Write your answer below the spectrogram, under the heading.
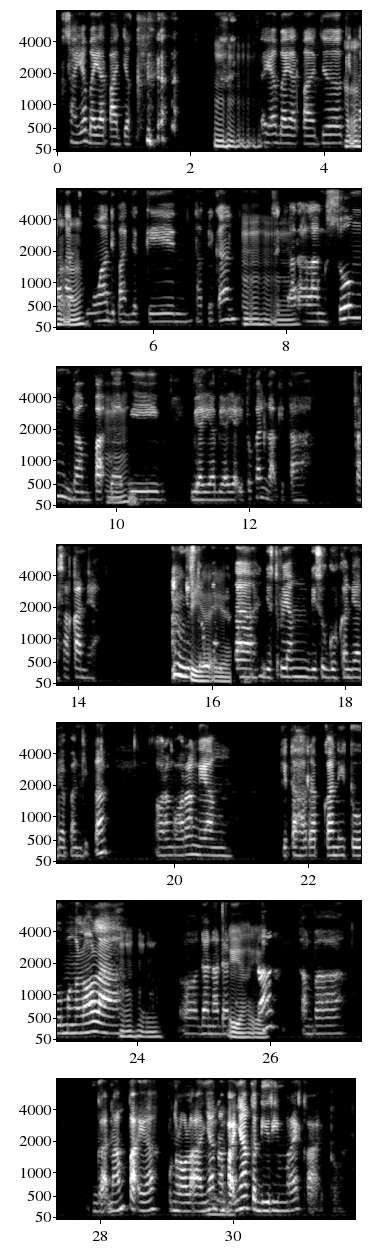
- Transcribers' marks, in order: tapping; chuckle; laugh; static; throat clearing
- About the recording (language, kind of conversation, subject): Indonesian, unstructured, Bagaimana perasaanmu saat melihat pejabat hidup mewah dari uang rakyat?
